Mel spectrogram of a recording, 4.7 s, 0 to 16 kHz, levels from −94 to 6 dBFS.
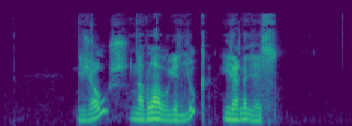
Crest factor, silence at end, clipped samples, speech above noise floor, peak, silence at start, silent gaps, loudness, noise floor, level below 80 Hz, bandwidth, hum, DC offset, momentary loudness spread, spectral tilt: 22 dB; 1.05 s; under 0.1%; 55 dB; -6 dBFS; 1.05 s; none; -25 LUFS; -80 dBFS; -64 dBFS; 11.5 kHz; none; under 0.1%; 12 LU; -5 dB/octave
